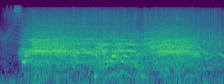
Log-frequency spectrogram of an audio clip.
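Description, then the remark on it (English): A loud street protest crowd of tens of thousands in Thailand, gathered outside the home of the king's top advisor calling for his resignation: a dense, continuous roar of many voices shouting together. It kicks in abruptly after a brief quiet instant and stays steady to the end. “This is what it sounds like on the streets of Thailand today.”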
